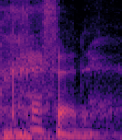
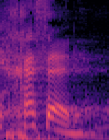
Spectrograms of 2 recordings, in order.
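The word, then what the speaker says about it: chesed (חסד): The Hebrew word is pronounced chesed. Chesed. We should all learn that word. It's a very, very powerful word, like the English word love. So let's try it. Ready? Chesed. That was actually quite good. The guttural is hard, right? Chesed. Not chesed, chesed. And the accent is on the first syllable, chesed.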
